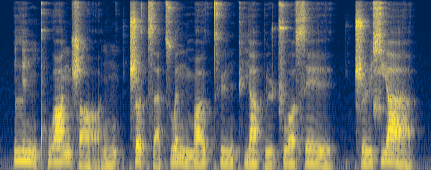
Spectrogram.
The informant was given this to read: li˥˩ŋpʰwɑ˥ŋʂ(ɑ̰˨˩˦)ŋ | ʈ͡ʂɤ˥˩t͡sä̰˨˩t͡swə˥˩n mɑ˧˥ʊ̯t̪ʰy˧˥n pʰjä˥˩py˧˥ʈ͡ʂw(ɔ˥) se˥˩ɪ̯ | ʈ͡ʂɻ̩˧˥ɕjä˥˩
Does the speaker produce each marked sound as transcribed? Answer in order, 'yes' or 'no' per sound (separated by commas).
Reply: yes, no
